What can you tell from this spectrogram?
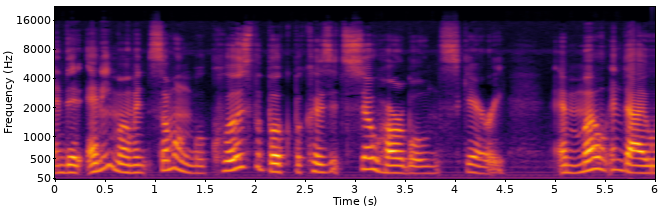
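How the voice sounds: Reading voice, natural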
